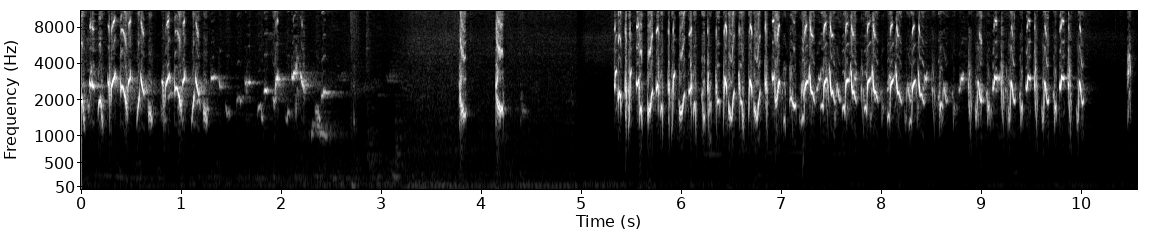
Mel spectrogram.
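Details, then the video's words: Fighting song of a sooty-headed bulbul, played as a lure so other bulbuls answer: brief scratchy chatter, a pause broken by two sharp clicks, then a long five-second run of fast, repeated chattering notes. "trucuk gacor taruNG buat pancingan trucukan agar bunyi"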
